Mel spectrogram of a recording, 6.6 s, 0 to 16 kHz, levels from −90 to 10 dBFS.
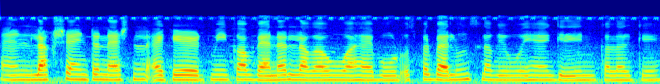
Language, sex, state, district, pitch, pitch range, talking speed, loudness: Hindi, female, Chhattisgarh, Bastar, 200 Hz, 195-210 Hz, 180 wpm, -19 LUFS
